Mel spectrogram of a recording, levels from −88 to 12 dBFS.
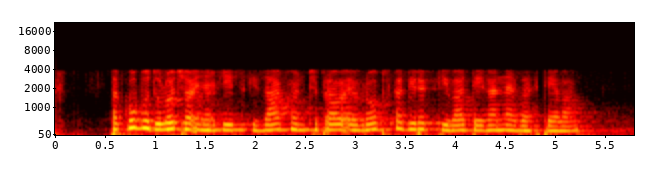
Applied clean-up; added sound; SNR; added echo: neural separator model SepFormer DNS4.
